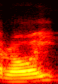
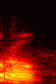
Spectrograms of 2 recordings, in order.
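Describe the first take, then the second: First: ROI with an open "ó"; o aberto. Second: RO with a closed "ô"; o fechado. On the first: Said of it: "soubesse que aqui era roi". (roi com ó aberto) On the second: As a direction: close the vowel in "ro". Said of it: "e não ro". (ro com ô fechado) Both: Shown as a demonstration.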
